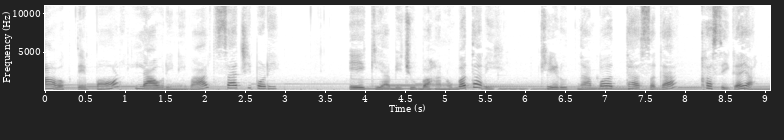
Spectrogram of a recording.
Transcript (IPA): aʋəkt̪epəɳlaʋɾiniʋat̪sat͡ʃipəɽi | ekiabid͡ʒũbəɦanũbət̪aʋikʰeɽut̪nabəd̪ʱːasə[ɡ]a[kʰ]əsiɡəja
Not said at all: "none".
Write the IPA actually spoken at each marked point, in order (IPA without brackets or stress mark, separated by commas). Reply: ɡ, kʰ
